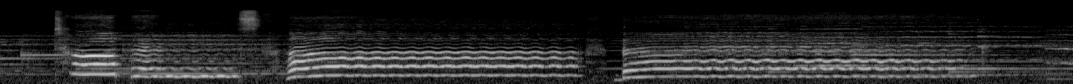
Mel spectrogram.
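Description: The closing bars of a slow song: a few short notes, then two long held notes sung with a steady vibrato, the second fading out near the end.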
